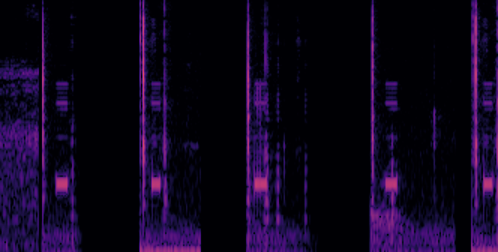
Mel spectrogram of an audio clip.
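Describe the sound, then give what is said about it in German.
Four or five telephone keypad presses, each a short DTMF tone beep with a click, spaced about a second apart as a PIN code is keyed in to confirm a security alarm call, fairly clear with quiet gaps between. “Bestätigen Sie jetzt bitte mit Ihrem PIN-Code.”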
